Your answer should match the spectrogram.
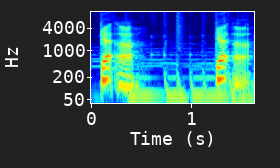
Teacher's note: we have another glottal T in get, and it links to a.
